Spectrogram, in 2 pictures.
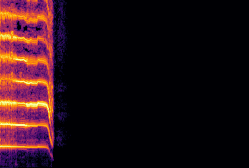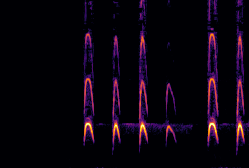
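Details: Marmot calling: a loud, drawn-out squeal that slides downward, then a long silence, then a run of about seven brief, high arched whistles spaced irregularly over the final seconds.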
